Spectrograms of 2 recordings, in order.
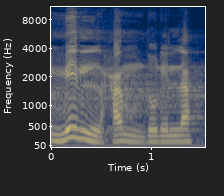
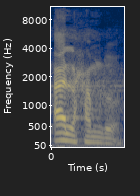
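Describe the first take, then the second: First: The opening 'a' sound is dropped. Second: The opening 'a' sound is pronounced. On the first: The word is joined to the word before. "dia kena buang a tu. Maka jadi mil terus" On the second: The word is read on its own. "Kalau masa nak baca alhamdu saja-saja, ah, bunyi alhamdu"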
